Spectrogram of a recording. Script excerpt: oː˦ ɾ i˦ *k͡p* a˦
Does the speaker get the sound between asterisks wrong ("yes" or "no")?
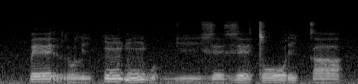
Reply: yes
